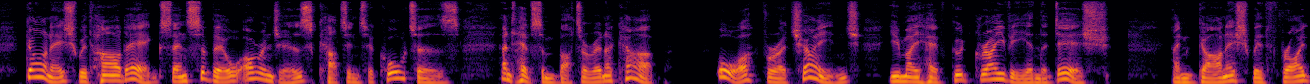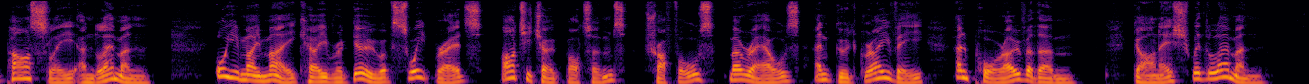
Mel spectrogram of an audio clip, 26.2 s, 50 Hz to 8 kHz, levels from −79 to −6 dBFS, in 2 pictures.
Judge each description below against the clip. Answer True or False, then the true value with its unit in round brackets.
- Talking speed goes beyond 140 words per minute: False (135 wpm)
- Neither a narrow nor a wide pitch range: False (8.0 semitones)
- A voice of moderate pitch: False (110 Hz)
